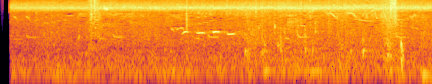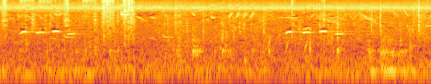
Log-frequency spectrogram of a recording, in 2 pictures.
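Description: A bird repeating a short call of four or five quick notes three times, about four seconds apart, over a steady high hiss and a few faint clicks.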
